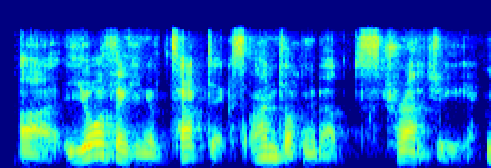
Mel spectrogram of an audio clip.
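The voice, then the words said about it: Tyrion Lannister impression, Peter Dinklage accent. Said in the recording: “My accent was better than Peter Dinklage's just then.”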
